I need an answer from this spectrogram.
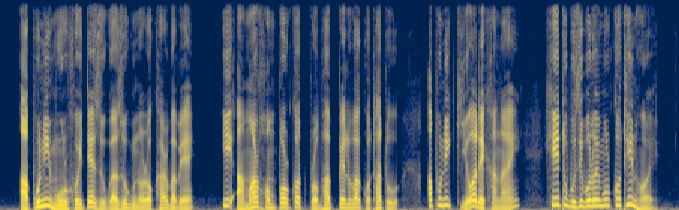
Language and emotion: Assamese, surprised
